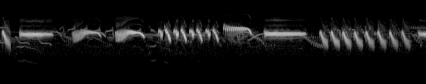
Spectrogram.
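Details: Eurasian skylark song in spring: a continuous high warbling stream mixing steady whistled notes with rapid buzzy trills of repeated chirps, no other sounds.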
